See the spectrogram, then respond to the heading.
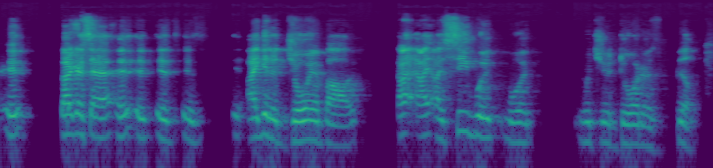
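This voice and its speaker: A man's voice: on the high side, normal speed. A middle-aged man speaking as an interview guest, a father reflecting earnestly with many restarts and fillers.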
